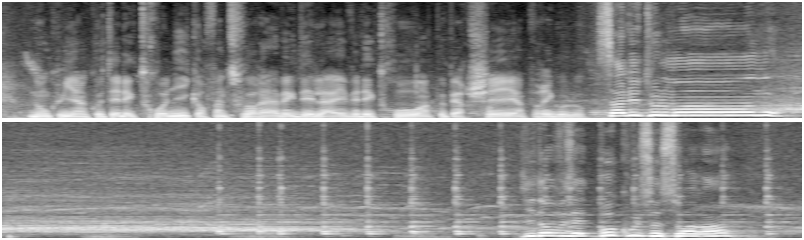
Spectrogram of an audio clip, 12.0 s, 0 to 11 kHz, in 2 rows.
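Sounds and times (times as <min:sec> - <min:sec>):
light ticking percussion: 0:07.6 - 0:12.0.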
